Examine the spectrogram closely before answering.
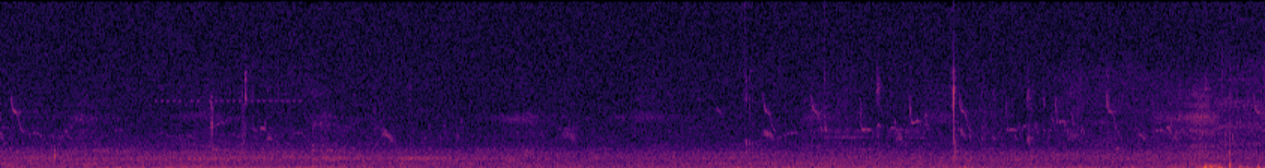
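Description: Outdoor ambience: a low buzzing hum that stops a couple of seconds in, scattered short high chirps throughout, and a dull thump near the end.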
